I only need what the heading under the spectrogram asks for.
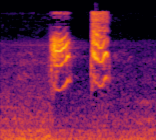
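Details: Two quick, high-pitched, downward-bending chips from a female Double-collared seedeater in rapid succession, a call given to stimulate males, over faint background noise.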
